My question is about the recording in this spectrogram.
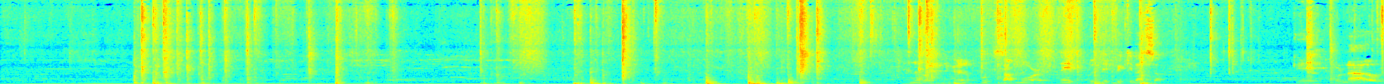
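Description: Cardboard box being handled: a string of knocks, taps and rustles as its flaps are worked and pressed, the loudest knock about ten seconds in.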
